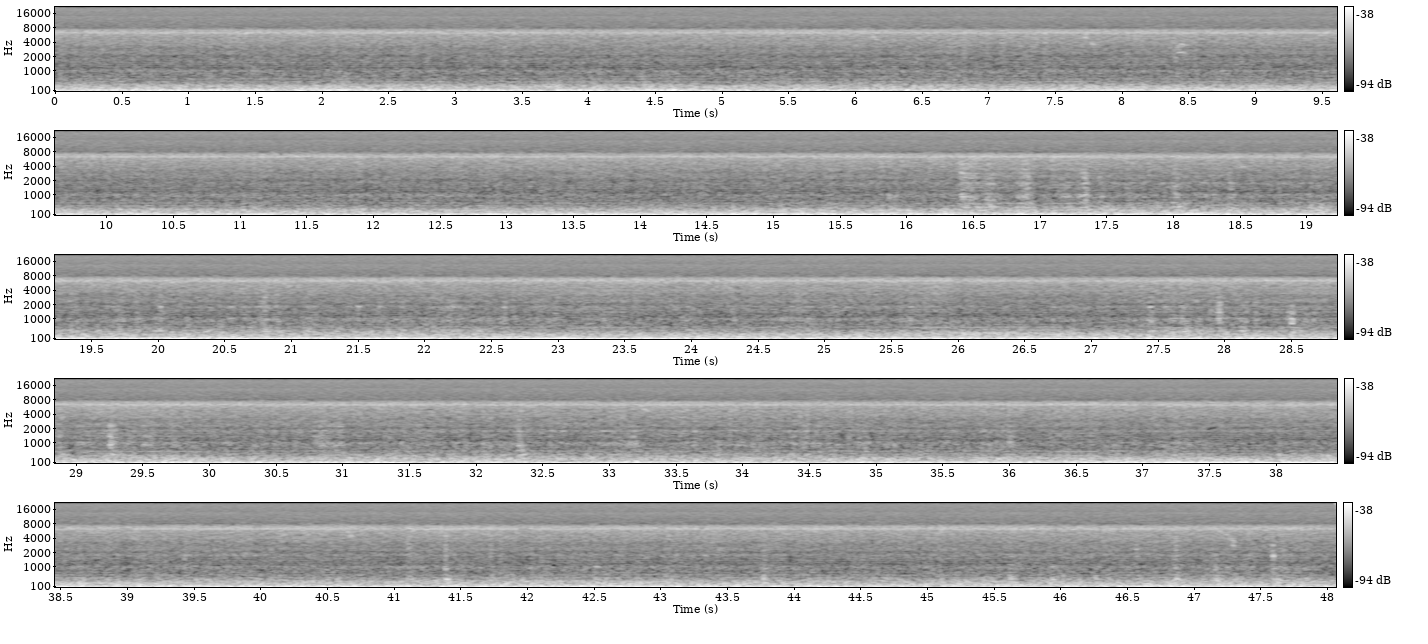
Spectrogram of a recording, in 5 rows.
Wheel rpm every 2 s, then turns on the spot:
0, 0, 0, 0, 0, 0, 0, 0, 0, 0, 0, 0, 0, 0, 0, 0, 0, 0, 0, 0, 0, 0, 0, 0.
none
